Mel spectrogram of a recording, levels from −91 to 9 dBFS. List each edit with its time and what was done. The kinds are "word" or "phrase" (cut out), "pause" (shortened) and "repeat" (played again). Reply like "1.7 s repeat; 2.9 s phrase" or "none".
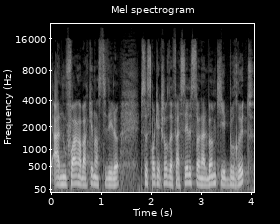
2.0 s word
